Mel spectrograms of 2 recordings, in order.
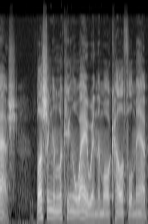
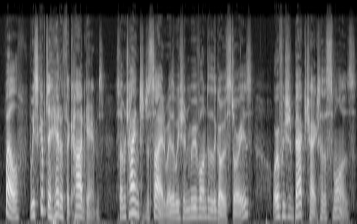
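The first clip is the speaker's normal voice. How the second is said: explaining; 5 semitones higher, 3 dB louder than usual. A narrator's reading. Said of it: "Twilight explained".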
